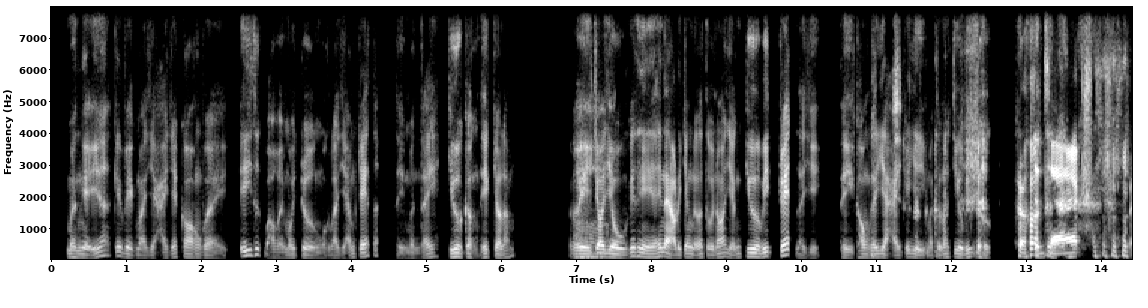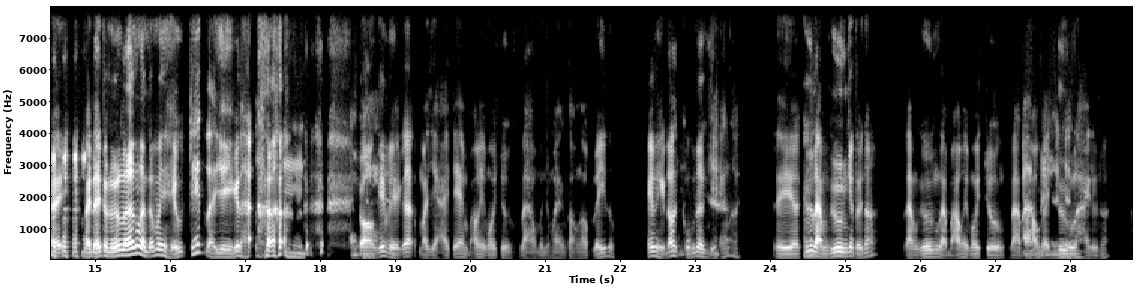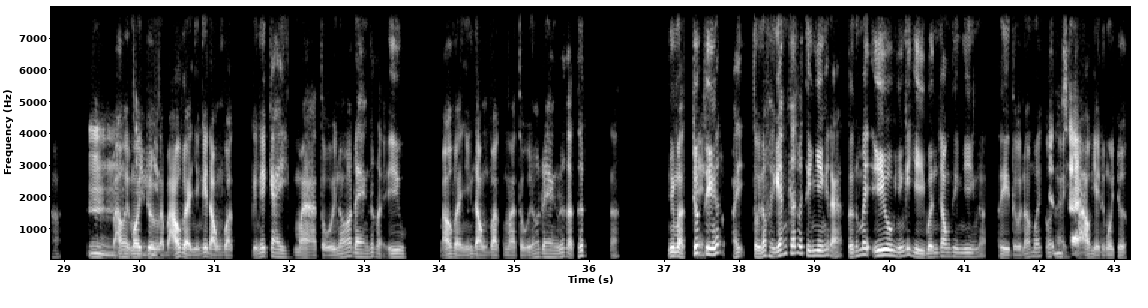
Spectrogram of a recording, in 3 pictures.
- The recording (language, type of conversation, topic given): Vietnamese, podcast, Theo bạn, làm thế nào để trẻ em yêu thiên nhiên hơn?
- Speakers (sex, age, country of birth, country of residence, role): male, 20-24, Vietnam, Vietnam, guest; male, 30-34, Vietnam, Vietnam, host
- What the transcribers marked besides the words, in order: other background noise; laugh; laughing while speaking: "đó"; laugh; laughing while speaking: "đó"; laugh; tapping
